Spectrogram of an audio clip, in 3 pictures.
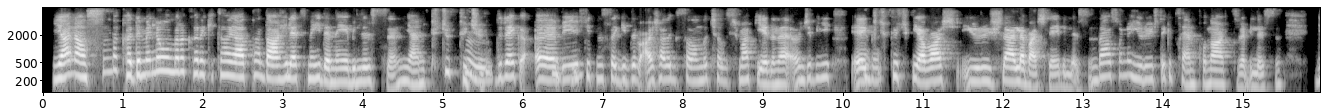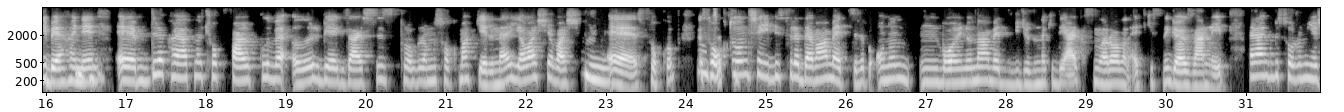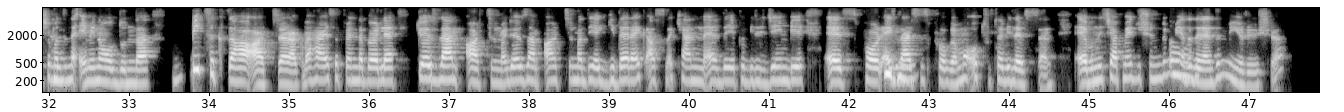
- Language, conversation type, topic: Turkish, advice, Yaşlanma nedeniyle güç ve dayanıklılık kaybetmekten korkuyor musunuz?
- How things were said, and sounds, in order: none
